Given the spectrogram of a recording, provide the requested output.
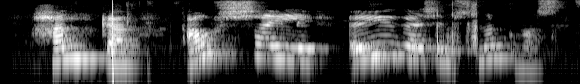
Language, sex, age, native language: Icelandic, male, 11, Icelandic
